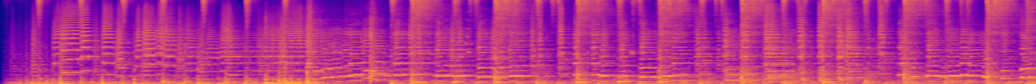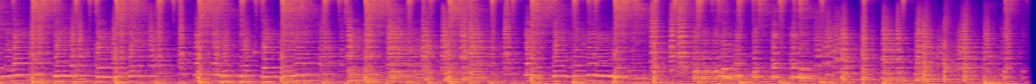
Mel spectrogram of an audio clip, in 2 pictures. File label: Dance Song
